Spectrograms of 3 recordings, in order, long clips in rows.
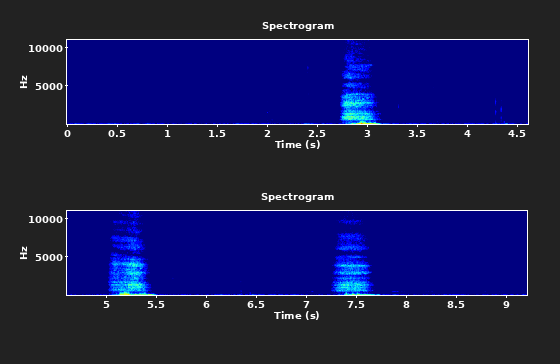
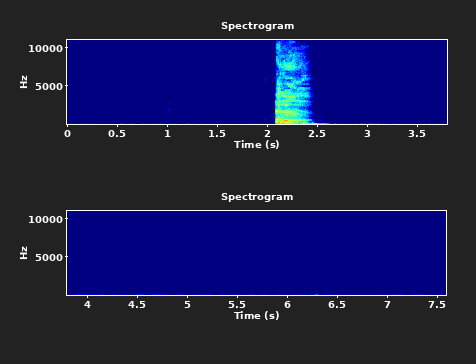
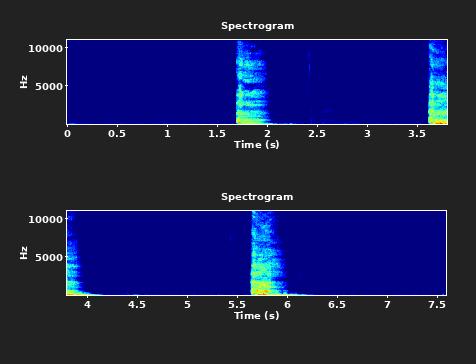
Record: {"exhalation_length": "9.2 s", "exhalation_amplitude": 4503, "exhalation_signal_mean_std_ratio": 0.26, "cough_length": "7.6 s", "cough_amplitude": 7703, "cough_signal_mean_std_ratio": 0.17, "three_cough_length": "7.6 s", "three_cough_amplitude": 14981, "three_cough_signal_mean_std_ratio": 0.25, "survey_phase": "alpha (2021-03-01 to 2021-08-12)", "age": "45-64", "gender": "Male", "wearing_mask": "No", "symptom_none": true, "smoker_status": "Never smoked", "respiratory_condition_asthma": false, "respiratory_condition_other": false, "recruitment_source": "REACT", "submission_delay": "2 days", "covid_test_result": "Negative", "covid_test_method": "RT-qPCR"}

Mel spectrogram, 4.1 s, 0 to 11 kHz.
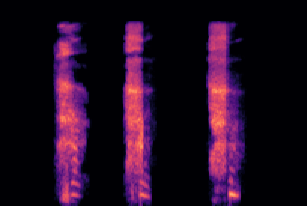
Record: {"exhalation_length": "4.1 s", "exhalation_amplitude": 30175, "exhalation_signal_mean_std_ratio": 0.38, "survey_phase": "alpha (2021-03-01 to 2021-08-12)", "age": "18-44", "gender": "Female", "wearing_mask": "No", "symptom_cough_any": true, "symptom_new_continuous_cough": true, "symptom_shortness_of_breath": true, "symptom_fatigue": true, "symptom_fever_high_temperature": true, "symptom_headache": true, "symptom_change_to_sense_of_smell_or_taste": true, "symptom_loss_of_taste": true, "symptom_onset": "4 days", "smoker_status": "Ex-smoker", "respiratory_condition_asthma": true, "respiratory_condition_other": false, "recruitment_source": "Test and Trace", "submission_delay": "2 days", "covid_test_result": "Positive", "covid_test_method": "RT-qPCR"}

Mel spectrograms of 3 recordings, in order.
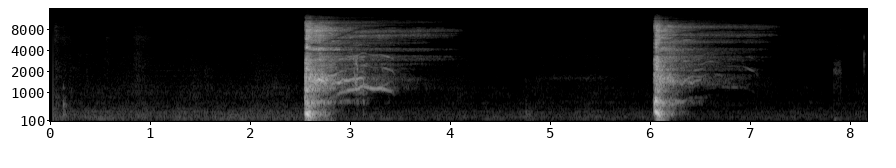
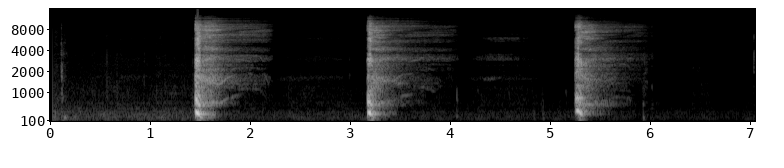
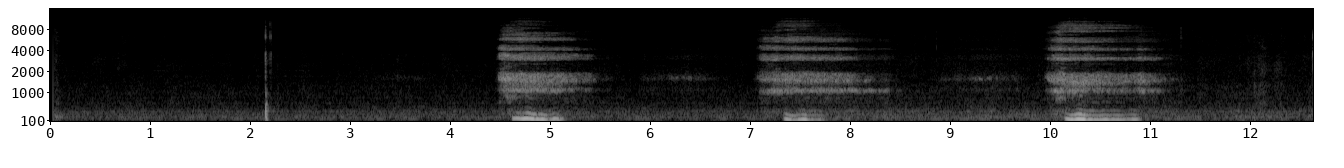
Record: {"cough_length": "8.2 s", "cough_amplitude": 27003, "cough_signal_mean_std_ratio": 0.21, "three_cough_length": "7.1 s", "three_cough_amplitude": 31319, "three_cough_signal_mean_std_ratio": 0.19, "exhalation_length": "12.6 s", "exhalation_amplitude": 5302, "exhalation_signal_mean_std_ratio": 0.4, "survey_phase": "beta (2021-08-13 to 2022-03-07)", "age": "65+", "gender": "Female", "wearing_mask": "No", "symptom_none": true, "symptom_onset": "5 days", "smoker_status": "Ex-smoker", "respiratory_condition_asthma": true, "respiratory_condition_other": false, "recruitment_source": "REACT", "submission_delay": "1 day", "covid_test_result": "Negative", "covid_test_method": "RT-qPCR"}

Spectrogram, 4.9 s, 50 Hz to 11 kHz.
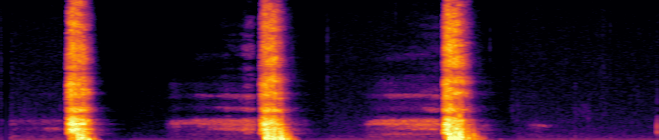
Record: {"exhalation_length": "4.9 s", "exhalation_amplitude": 32234, "exhalation_signal_mean_std_ratio": 0.26, "survey_phase": "beta (2021-08-13 to 2022-03-07)", "age": "18-44", "gender": "Male", "wearing_mask": "No", "symptom_none": true, "smoker_status": "Ex-smoker", "respiratory_condition_asthma": true, "respiratory_condition_other": false, "recruitment_source": "REACT", "submission_delay": "1 day", "covid_test_result": "Negative", "covid_test_method": "RT-qPCR", "influenza_a_test_result": "Negative", "influenza_b_test_result": "Negative"}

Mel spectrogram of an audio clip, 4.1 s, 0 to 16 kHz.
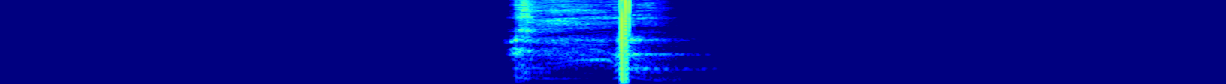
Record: {"cough_length": "4.1 s", "cough_amplitude": 13183, "cough_signal_mean_std_ratio": 0.11, "survey_phase": "beta (2021-08-13 to 2022-03-07)", "age": "65+", "gender": "Male", "wearing_mask": "No", "symptom_runny_or_blocked_nose": true, "smoker_status": "Ex-smoker", "respiratory_condition_asthma": false, "respiratory_condition_other": false, "recruitment_source": "REACT", "submission_delay": "1 day", "covid_test_result": "Negative", "covid_test_method": "RT-qPCR", "influenza_a_test_result": "Negative", "influenza_b_test_result": "Negative"}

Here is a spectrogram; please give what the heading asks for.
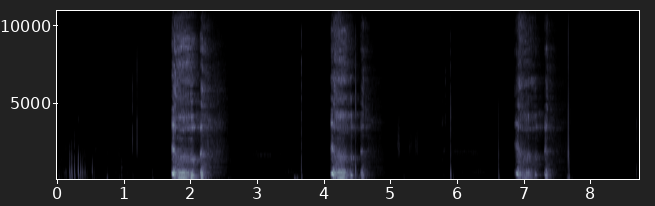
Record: {"three_cough_length": "8.7 s", "three_cough_amplitude": 32768, "three_cough_signal_mean_std_ratio": 0.29, "survey_phase": "beta (2021-08-13 to 2022-03-07)", "age": "45-64", "gender": "Female", "wearing_mask": "No", "symptom_cough_any": true, "symptom_runny_or_blocked_nose": true, "symptom_fatigue": true, "symptom_headache": true, "symptom_onset": "3 days", "smoker_status": "Ex-smoker", "respiratory_condition_asthma": false, "respiratory_condition_other": false, "recruitment_source": "REACT", "submission_delay": "1 day", "covid_test_result": "Negative", "covid_test_method": "RT-qPCR"}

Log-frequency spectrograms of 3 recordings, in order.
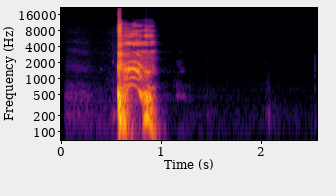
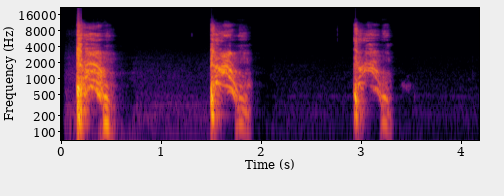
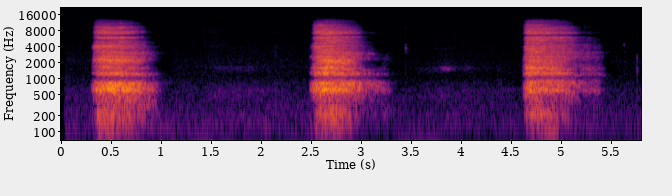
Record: {"cough_length": "2.6 s", "cough_amplitude": 32768, "cough_signal_mean_std_ratio": 0.27, "three_cough_length": "4.2 s", "three_cough_amplitude": 32768, "three_cough_signal_mean_std_ratio": 0.33, "exhalation_length": "5.8 s", "exhalation_amplitude": 16034, "exhalation_signal_mean_std_ratio": 0.42, "survey_phase": "beta (2021-08-13 to 2022-03-07)", "age": "45-64", "gender": "Male", "wearing_mask": "No", "symptom_none": true, "smoker_status": "Ex-smoker", "respiratory_condition_asthma": false, "respiratory_condition_other": false, "recruitment_source": "REACT", "submission_delay": "1 day", "covid_test_result": "Negative", "covid_test_method": "RT-qPCR", "influenza_a_test_result": "Unknown/Void", "influenza_b_test_result": "Unknown/Void"}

